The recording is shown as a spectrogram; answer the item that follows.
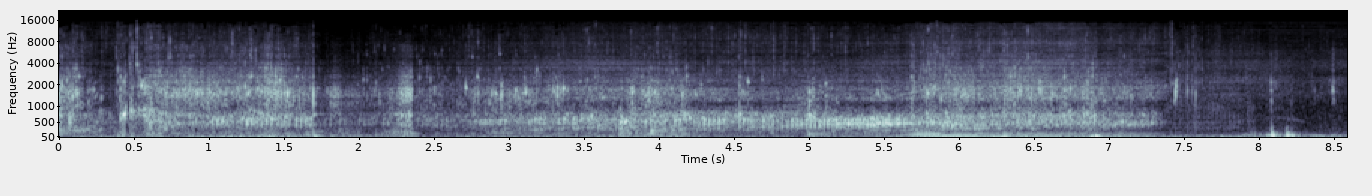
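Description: Sea water rushing and gurgling around a submerged GoPro housing as it moves through the water, with a low hum for about two seconds near the end. The rushing drops away about seven seconds in.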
